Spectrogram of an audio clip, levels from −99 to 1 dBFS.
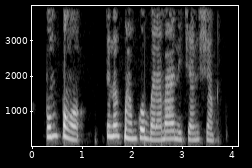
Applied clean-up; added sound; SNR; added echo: none; none; none; none.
